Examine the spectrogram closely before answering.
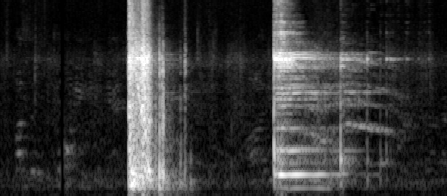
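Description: A sharp bang goes off as a metal cup blasts off a plastic bottle.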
